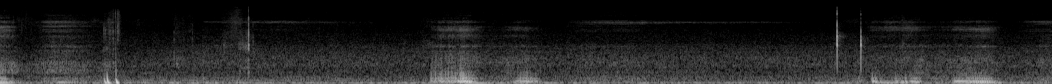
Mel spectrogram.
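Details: Deep-sleep snoring with irregular rough snorts, rattly breaths and crackling noises over steady room hum.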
